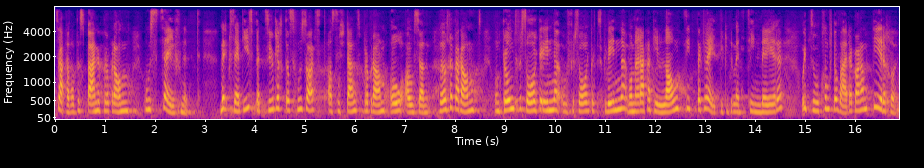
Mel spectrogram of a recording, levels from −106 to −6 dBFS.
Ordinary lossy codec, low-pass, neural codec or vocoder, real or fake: none; 7.2 kHz; codec, 16 kHz, 1 kbps, FreqCodec, larger model; fake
